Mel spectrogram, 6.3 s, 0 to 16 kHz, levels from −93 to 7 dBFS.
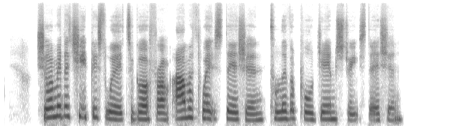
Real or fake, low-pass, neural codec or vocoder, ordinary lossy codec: fake; 14.4 kHz; codec, 44.1 kHz, 2.6 kbps, DAC; none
